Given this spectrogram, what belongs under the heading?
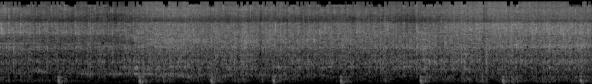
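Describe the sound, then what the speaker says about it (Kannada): Fish frying in hot oil on an iron tawa, a steady loud sizzle throughout with soft periodic clicks, close and alone with no talk. "ಎಣ್ಣೆ ಕಾದಿದೆ, ಇವಾಗ ಮೀನು ಹಾಕ್ಕೊಳ್ಳೋಣ."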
